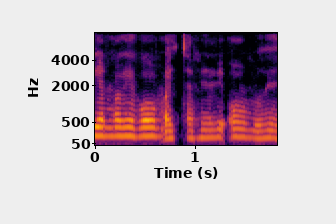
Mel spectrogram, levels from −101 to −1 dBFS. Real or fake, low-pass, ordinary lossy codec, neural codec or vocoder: fake; none; none; codec, 16 kHz, 4 kbps, FreqCodec, smaller model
